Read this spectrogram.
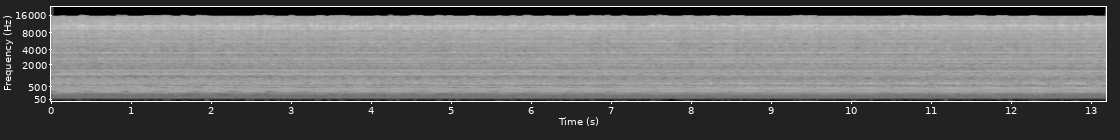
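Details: Fortress 5 gallon air compressor after pressure switch replacement (part #56402): steady even motor-and-pump hum, constant pitch, no knocking or rattles, pumping up before cutting off at 225 psi; normal run.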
